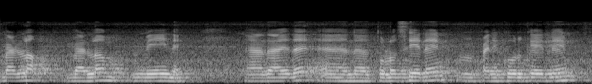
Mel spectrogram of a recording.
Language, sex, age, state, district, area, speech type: Malayalam, female, 45-60, Kerala, Kottayam, rural, spontaneous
